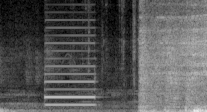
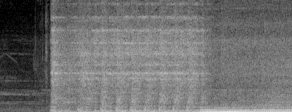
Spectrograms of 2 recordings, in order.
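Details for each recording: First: Ford Focus after fuel pump replacement cured long-cranking hard start: short dash chime, then engine catches almost instantly on the first turn of the key and settles into a steady run; starting normally. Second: Ford Focus with long cranking, fuel pump suspected as one cause: starter churns about four beats a second for over a second before the engine catches and settles; hard starting, possibly from a weak fuel pump.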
